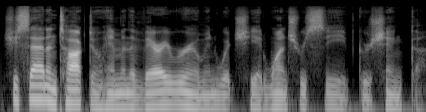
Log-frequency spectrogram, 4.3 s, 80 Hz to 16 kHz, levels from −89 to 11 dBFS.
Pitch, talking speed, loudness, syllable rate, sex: 95 Hz, 240 wpm, -23 LUFS, 5.5 syllables/s, male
